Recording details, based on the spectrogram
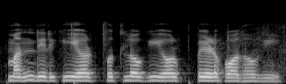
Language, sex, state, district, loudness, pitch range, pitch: Hindi, female, Odisha, Malkangiri, -17 LUFS, 175-180 Hz, 175 Hz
